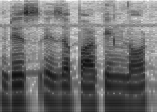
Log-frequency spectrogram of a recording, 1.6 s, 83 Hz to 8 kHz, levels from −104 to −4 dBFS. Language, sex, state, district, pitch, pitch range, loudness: English, male, Assam, Kamrup Metropolitan, 120 Hz, 115-125 Hz, -17 LUFS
